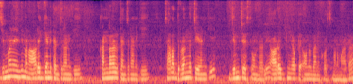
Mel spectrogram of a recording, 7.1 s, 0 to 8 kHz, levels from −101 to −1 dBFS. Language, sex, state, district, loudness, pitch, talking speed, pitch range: Telugu, male, Andhra Pradesh, Krishna, -17 LUFS, 135 Hz, 135 wpm, 120-145 Hz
